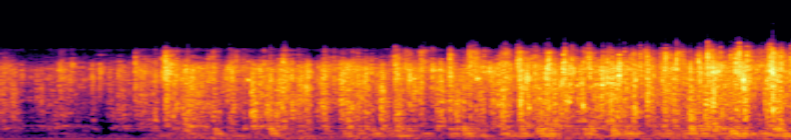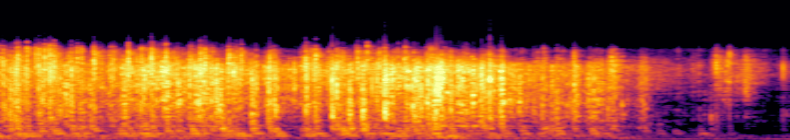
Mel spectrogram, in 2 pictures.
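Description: Stagecoach wheels rumble.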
